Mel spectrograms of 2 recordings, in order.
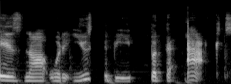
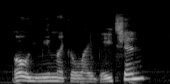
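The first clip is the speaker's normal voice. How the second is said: ordinary delivery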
